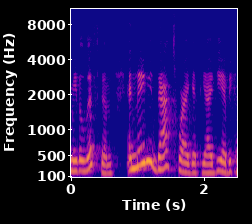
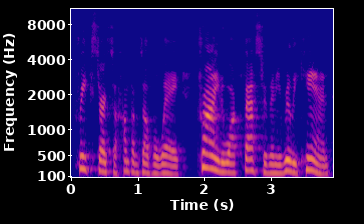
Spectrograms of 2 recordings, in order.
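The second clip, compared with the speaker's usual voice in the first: ordinary delivery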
